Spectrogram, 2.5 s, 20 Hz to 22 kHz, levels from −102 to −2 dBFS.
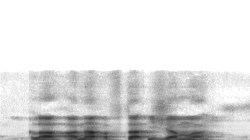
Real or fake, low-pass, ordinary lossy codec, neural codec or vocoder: fake; 10.8 kHz; AAC, 64 kbps; codec, 24 kHz, 1.2 kbps, DualCodec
